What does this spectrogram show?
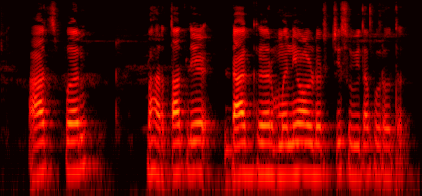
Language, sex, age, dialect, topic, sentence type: Marathi, male, 18-24, Southern Konkan, banking, statement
